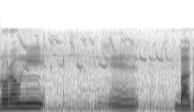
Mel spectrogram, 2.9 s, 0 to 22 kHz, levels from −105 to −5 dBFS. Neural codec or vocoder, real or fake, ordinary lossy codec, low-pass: none; real; none; none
